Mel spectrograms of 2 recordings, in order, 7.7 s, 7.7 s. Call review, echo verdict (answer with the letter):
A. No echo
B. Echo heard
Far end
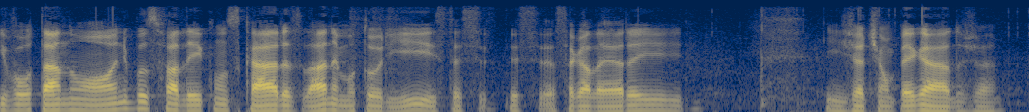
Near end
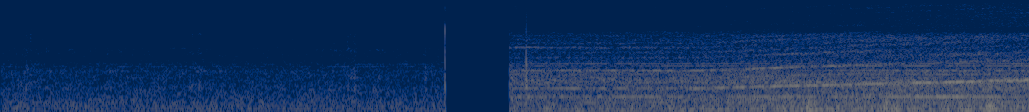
A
